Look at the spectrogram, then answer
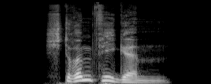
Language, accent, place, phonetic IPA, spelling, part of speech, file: German, Germany, Berlin, [ˈʃtʁʏmp͡fɪɡəm], strümpfigem, adjective, De-strümpfigem.ogg
- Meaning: strong dative masculine/neuter singular of strümpfig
